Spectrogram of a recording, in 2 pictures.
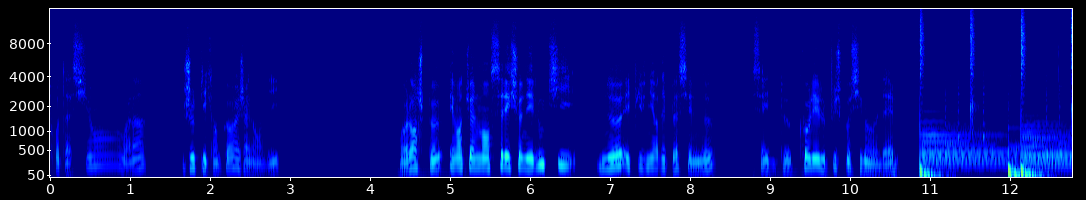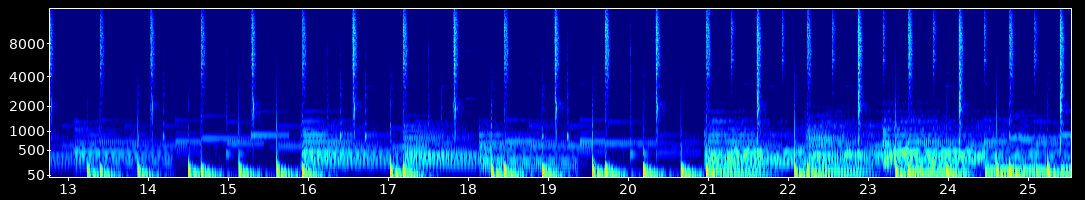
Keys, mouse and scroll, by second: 1.6 click, 3.2 click, 3.7 click, 5.9 click, 7.2-8.4 drag, 8.7 click, 9.5 middle click, 10.4 F1, 11.2 click, 11.5 click, 11.8 click, 12.7 click, 13.0 click, 13.2 click, 13.5 click, 13.7 middle click, 14.3 click, 15.0 click, 15.7 click, 16.1 click, 16.4 click, 16.8 middle click, 17.0 middle click, 17.4 click, 17.8 click, 18.1 click, 18.6 click, 19.3 click, 19.4 click, 20.3 click, 20.8 click, 21.3 click, 21.6 click, 21.9 middle click, 22.3 click, 23.1 click, 23.7 click, 24.5 click, 24.8 middle click, 25.1 click.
